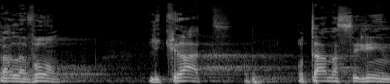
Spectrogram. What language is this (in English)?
Hebrew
